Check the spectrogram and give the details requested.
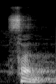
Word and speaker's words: son: ओ का उच्चारण कब, ए कब होगा, सन, SON, सन, सन यानी पुत्र। COME, कम, कम यानी आना। अब यहाँ पे इस ओ का उच्चारण क्या हो रहा है, ए हो रहा है, कम यानी ए।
